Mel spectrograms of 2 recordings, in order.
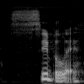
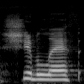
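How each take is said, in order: First: The word begins with an "s" sound. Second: The word begins with a "sh" sound. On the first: It marks a speaker from Ephraim. "those in Ephraim, west of the Jordan, they pronounced it as sibboleth" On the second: It marks a speaker from Gilead. "Those in Gilead, they pronounced it shibboleth"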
